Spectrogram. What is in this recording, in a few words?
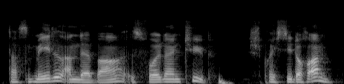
"ansprechen", german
